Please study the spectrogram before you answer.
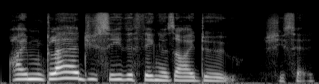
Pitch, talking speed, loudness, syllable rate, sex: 205 Hz, 225 wpm, -17 LUFS, 4.4 syllables/s, female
